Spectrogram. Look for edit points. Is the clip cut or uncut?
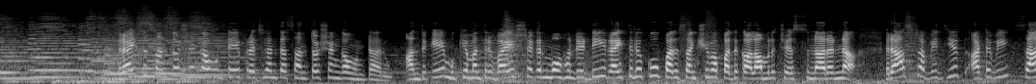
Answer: cut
